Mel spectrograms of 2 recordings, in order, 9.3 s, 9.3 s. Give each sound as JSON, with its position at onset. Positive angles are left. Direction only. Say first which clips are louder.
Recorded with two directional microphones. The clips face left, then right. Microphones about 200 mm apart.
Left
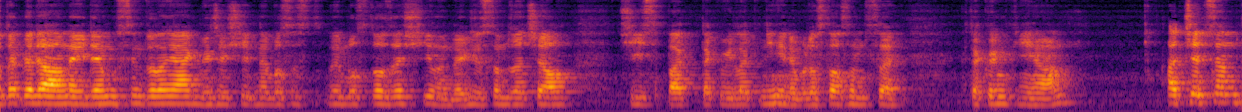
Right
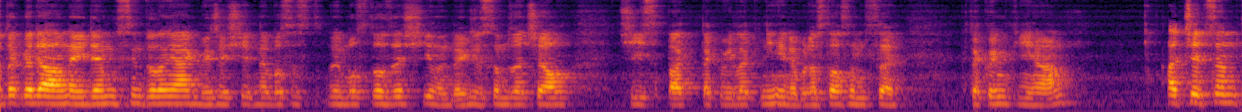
{"t": 0.0, "sound": "a man's voice", "louder": "right 1 dB", "side_deg": -10}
